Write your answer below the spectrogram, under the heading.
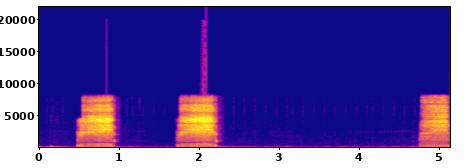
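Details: Nestling barn owls in an owl box around 2 am in late March, sharing food; rasping hissed screeches, two close together then a pause of over two seconds before a third.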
